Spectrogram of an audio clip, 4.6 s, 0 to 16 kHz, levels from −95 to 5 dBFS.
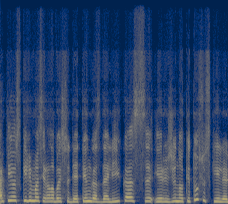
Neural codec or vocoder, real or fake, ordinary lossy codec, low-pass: autoencoder, 48 kHz, 128 numbers a frame, DAC-VAE, trained on Japanese speech; fake; Opus, 16 kbps; 14.4 kHz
